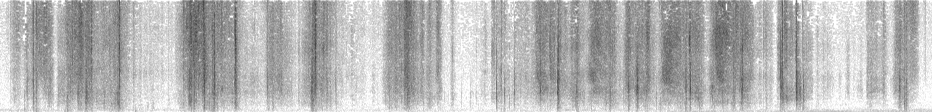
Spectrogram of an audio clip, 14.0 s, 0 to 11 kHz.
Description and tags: Flipping Through Papers 1
edited, foley, free, h5, high, quality, sample, sound, zoom, zoom-h5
